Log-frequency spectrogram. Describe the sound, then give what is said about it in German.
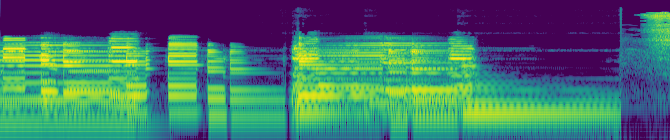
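A bright, synthesized intro theme melody of short stacked tones plays loudly and steadily for about five seconds, with a few quick pauses, then cuts to a brief burst of noise at the end. No voices. “unsere Anfangsmusik ja so ein bisschen klingt wie die Anfangsmusik von Löwenzahn”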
